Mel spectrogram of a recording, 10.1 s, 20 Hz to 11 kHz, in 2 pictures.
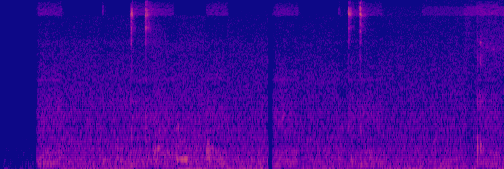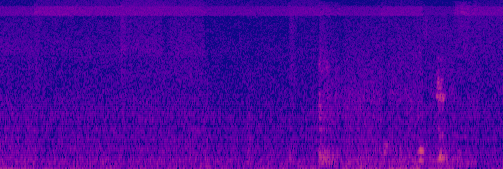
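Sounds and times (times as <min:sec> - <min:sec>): soft computer mouse clicks: 0:01.3 - 0:01.6, 0:03.4 - 0:03.8
faint hiss: 0:01.3 - 0:10.0.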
